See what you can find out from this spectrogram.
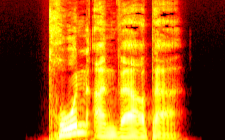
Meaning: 1. heir apparent 2. pretender to the throne, claimant to the throne
- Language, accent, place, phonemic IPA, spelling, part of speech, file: German, Germany, Berlin, /ˈtʁoːnˌanvɛʁtɐ/, Thronanwärter, noun, De-Thronanwärter.ogg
